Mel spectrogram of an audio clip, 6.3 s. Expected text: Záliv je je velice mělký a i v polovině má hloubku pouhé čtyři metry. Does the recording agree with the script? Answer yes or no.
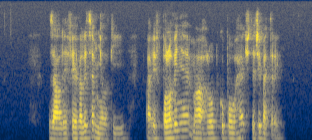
no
